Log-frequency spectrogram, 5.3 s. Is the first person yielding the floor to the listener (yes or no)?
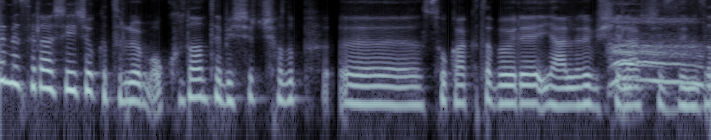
yes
